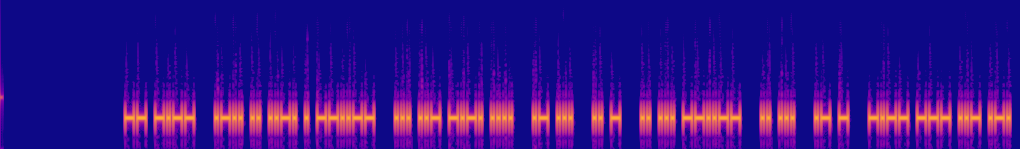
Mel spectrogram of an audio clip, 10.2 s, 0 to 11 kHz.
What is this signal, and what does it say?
Morse code, heard as a keyed tone, about 40 wpm, 700 Hz. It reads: MY LIFE, SUCH AS IT IS, IS AT YOUR
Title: Sentences from Top 1600 Words 40wpm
